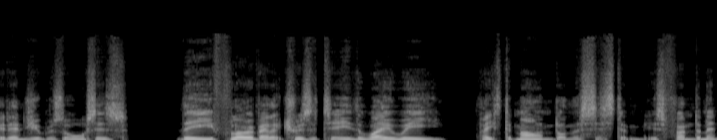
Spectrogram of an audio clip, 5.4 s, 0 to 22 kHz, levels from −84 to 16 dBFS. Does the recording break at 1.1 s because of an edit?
yes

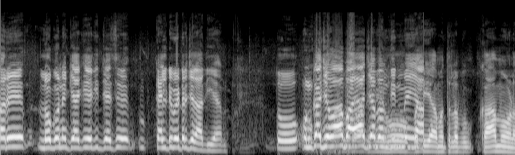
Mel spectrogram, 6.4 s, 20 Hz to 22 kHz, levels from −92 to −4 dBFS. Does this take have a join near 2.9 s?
no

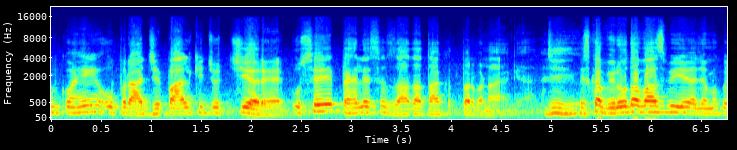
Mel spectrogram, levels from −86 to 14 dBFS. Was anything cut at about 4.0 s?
no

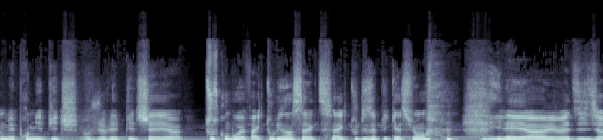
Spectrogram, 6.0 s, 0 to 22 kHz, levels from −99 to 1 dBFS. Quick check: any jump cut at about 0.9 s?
yes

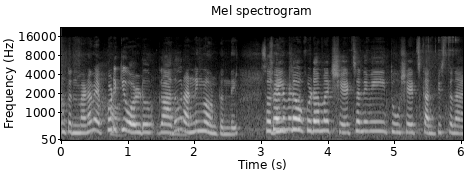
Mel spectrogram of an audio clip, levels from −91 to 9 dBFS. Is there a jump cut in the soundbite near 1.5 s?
no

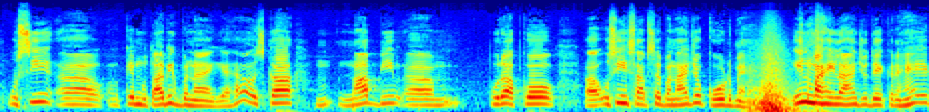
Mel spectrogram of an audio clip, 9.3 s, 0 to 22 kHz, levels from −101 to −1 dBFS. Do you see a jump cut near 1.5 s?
no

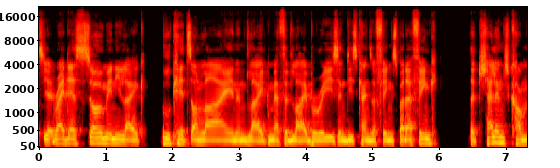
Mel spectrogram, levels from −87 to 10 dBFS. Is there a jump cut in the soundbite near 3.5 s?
no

